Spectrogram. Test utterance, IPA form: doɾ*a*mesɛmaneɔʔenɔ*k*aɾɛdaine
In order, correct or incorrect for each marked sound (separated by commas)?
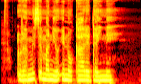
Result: correct, correct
